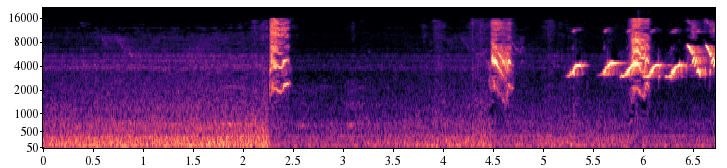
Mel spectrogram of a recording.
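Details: Double-collared seedeater (coleiro tui tui) female call used to train and excite males: two sharp, high, descending chips, then quick clusters of bright warbled notes, with a low rumbling murmur in the first two seconds.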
